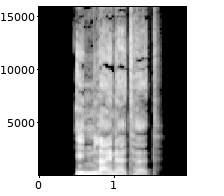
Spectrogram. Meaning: inflection of inlinern: 1. second-person plural preterite 2. second-person plural subjunctive II
- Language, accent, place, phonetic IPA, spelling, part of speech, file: German, Germany, Berlin, [ˈɪnlaɪ̯nɐtət], inlinertet, verb, De-inlinertet.ogg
